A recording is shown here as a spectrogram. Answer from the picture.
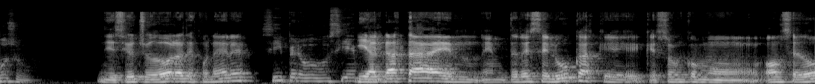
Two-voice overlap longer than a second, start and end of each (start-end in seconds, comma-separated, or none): none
